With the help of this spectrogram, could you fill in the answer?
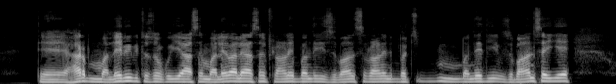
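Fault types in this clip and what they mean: Transcoding between lossy codecs: the speech shows two kinds of coding damage at once throughout, the swirly, smeared highs of a very low-rate first codec with the grain of a later MP3 stage layered on top, likely from a low-bitrate AAC-type encode that was re-encoded to moderate-rate MP3. On a spectrogram, energy ends abruptly at 14.9 kHz, and the upper band shows blotchy, patchy texture. The waveform looks ordinary.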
